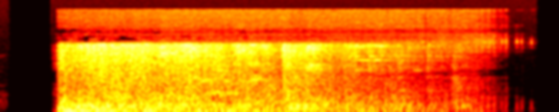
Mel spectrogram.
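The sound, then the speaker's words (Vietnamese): Earthquake rumbling up from underground in a fantasy tale, a sudden loud, deep roar that bursts in abruptly, swells again midway, then tapers away after about two seconds. “Mà đúng lúc này, dưới mặt đất truyền đến một tiếng địa chấn,”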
